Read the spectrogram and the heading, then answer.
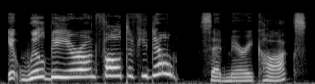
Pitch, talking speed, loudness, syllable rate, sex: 290 Hz, 230 wpm, -16 LUFS, 4.6 syllables/s, female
